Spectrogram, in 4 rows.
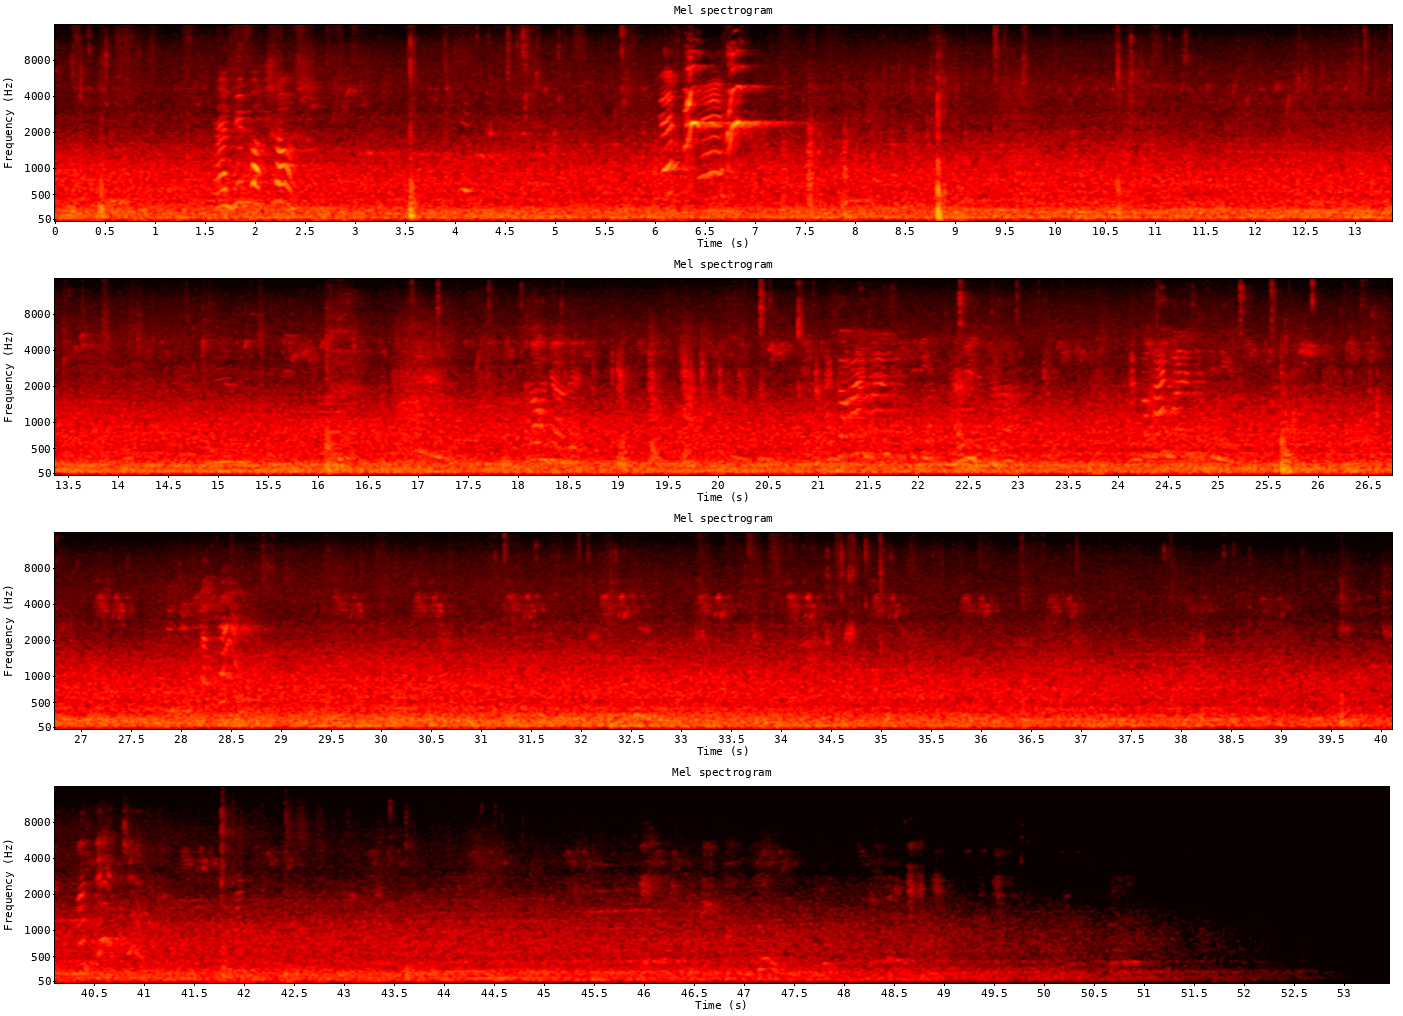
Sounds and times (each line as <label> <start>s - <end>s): Children playing football 5.9s - 9.1s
